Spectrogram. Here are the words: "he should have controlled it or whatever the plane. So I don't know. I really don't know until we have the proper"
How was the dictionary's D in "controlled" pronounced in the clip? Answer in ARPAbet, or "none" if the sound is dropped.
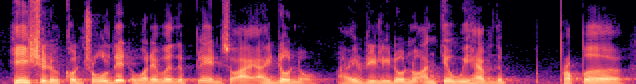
D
